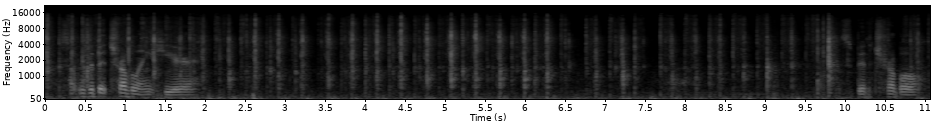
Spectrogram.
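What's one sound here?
Playing cards riffle and flick quickly while being shuffled.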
